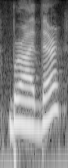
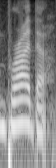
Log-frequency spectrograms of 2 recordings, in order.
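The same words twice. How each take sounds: First: "brother" with a sounded final R; R pronounced. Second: "brother" turned into "bradah"; non-rhotic British "brother"; R dropped. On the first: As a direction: give "brother" its American R ending. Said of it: "tapi R-nya nggak di rolling". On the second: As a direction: end "brother" on an open vowel without the R. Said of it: "R-nya nggak di rolling". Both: Shown as a demonstration.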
